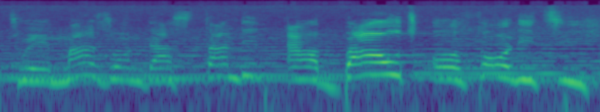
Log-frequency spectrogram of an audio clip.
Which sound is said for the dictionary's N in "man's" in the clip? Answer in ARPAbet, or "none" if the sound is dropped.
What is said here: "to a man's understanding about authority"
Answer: none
